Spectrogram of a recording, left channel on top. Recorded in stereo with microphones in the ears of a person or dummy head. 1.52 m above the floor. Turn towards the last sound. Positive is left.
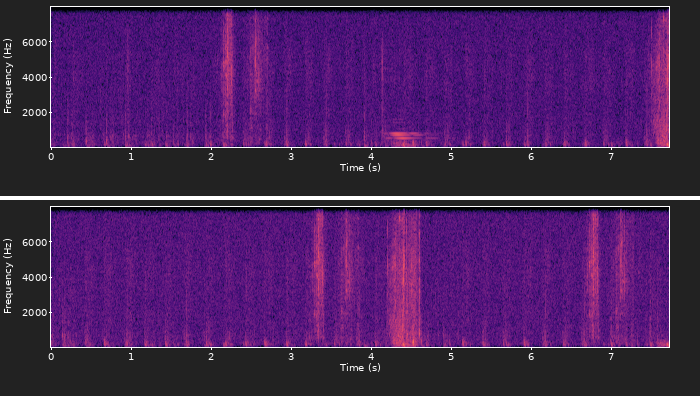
No sound to turn to.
